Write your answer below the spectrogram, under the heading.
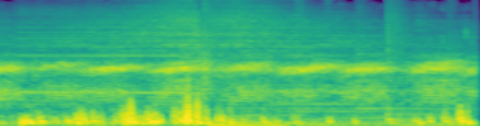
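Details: Frogs in a château moat in Avensac, Gers, southern France, croak in low, rapid bursts at night, with a steady high insect-like drone above.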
